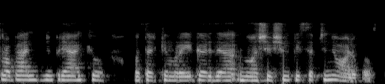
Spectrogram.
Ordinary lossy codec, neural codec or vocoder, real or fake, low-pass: AAC, 48 kbps; none; real; 7.2 kHz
